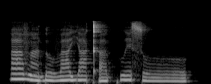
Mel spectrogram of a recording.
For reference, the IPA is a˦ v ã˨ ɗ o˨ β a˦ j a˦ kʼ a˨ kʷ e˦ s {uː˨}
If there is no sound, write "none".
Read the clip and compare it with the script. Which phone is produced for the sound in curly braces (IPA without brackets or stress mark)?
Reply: oː˨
